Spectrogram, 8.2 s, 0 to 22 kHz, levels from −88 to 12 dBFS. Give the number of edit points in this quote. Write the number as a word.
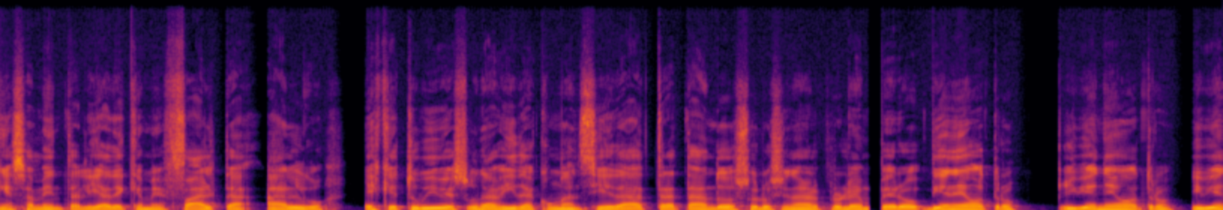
one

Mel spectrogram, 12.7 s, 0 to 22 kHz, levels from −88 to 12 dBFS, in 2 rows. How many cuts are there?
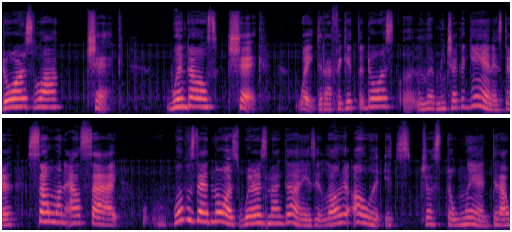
zero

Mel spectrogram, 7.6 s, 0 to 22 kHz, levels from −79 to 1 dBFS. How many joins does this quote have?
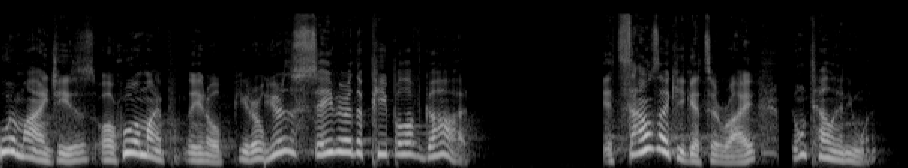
three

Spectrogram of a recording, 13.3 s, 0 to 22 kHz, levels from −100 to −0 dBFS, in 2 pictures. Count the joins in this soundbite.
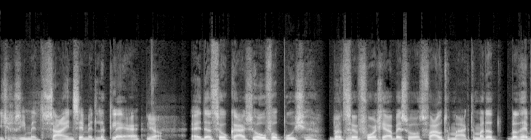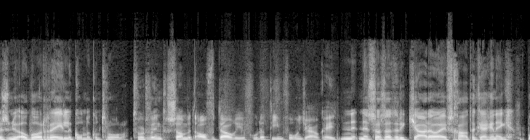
one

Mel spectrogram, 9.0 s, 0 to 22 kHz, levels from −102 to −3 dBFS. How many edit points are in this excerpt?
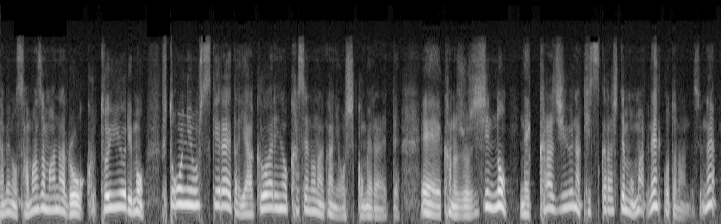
one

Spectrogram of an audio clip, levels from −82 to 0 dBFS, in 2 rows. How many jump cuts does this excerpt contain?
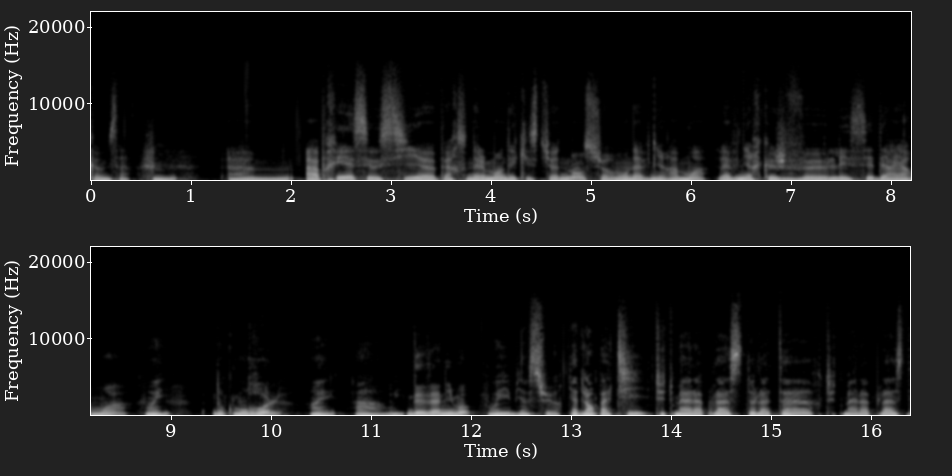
three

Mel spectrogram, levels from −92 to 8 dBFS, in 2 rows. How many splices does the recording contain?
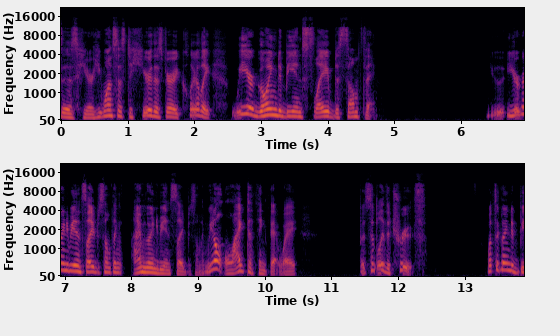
zero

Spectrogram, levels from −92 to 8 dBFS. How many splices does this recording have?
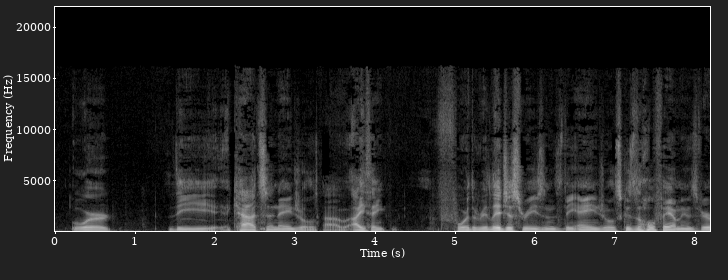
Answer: one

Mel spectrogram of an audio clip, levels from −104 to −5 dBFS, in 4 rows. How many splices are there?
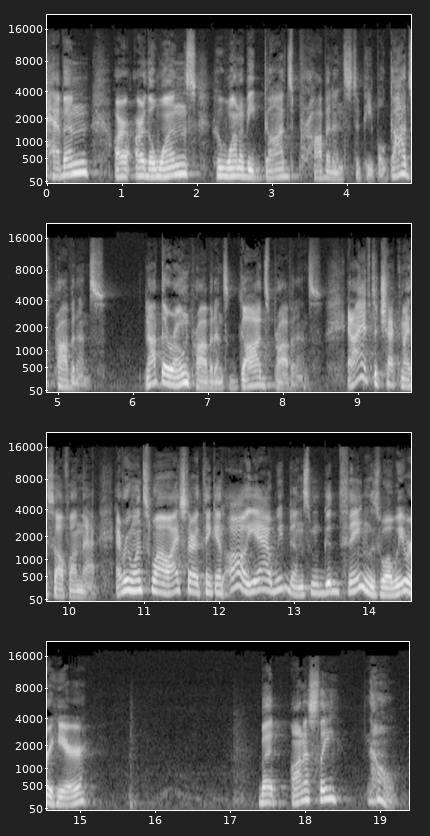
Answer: one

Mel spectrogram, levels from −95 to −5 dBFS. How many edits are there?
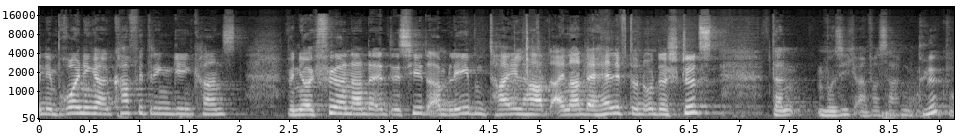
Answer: zero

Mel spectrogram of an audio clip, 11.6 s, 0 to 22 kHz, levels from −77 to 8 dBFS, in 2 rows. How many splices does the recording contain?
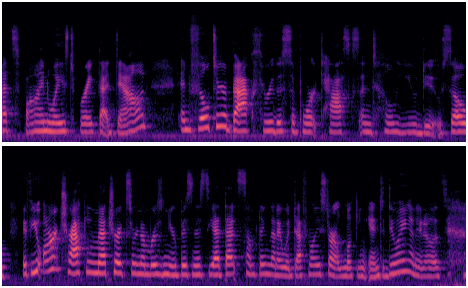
zero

